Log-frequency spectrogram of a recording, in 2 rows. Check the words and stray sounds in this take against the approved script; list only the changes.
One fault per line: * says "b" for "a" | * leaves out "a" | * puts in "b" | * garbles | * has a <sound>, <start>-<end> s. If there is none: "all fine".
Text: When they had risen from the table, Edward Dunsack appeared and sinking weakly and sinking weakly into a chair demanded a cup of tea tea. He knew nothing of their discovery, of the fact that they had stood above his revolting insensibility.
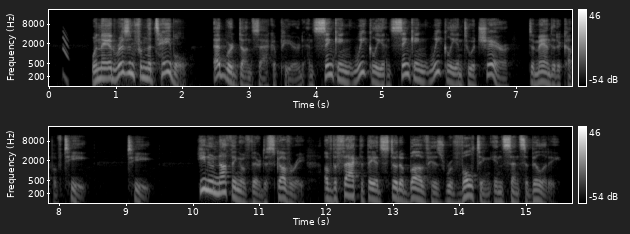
* has a chirp, 0.2-0.3 s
